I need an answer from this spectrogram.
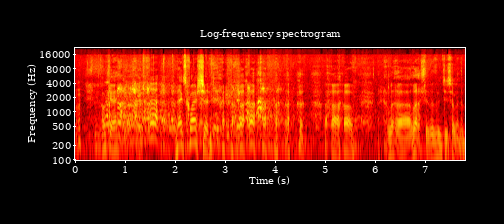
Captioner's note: laughter; laughter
